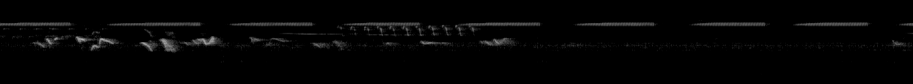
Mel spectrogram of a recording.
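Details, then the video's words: Male Summer Tanager, fresh from spring migration, singing softly at Owens Spring Tract, Lafayette County, Florida, April 3, 2023, morning; an opening cluster of hurried slurred warbles, then scattered softer notes, over a repeating high insect buzz. "Summer Tanager Singing Softly"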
